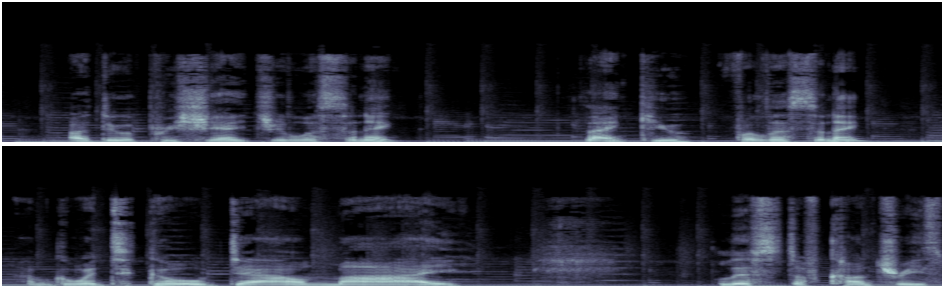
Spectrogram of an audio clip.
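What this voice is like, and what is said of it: Congested, sick-sounding voice. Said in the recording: “Excuse my voice tonight. I have a cold, bad cold, so that's why I sound this way”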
